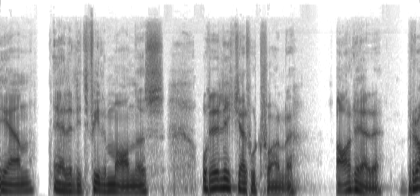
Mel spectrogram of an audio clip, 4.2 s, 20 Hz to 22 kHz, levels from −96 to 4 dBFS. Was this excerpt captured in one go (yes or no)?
no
